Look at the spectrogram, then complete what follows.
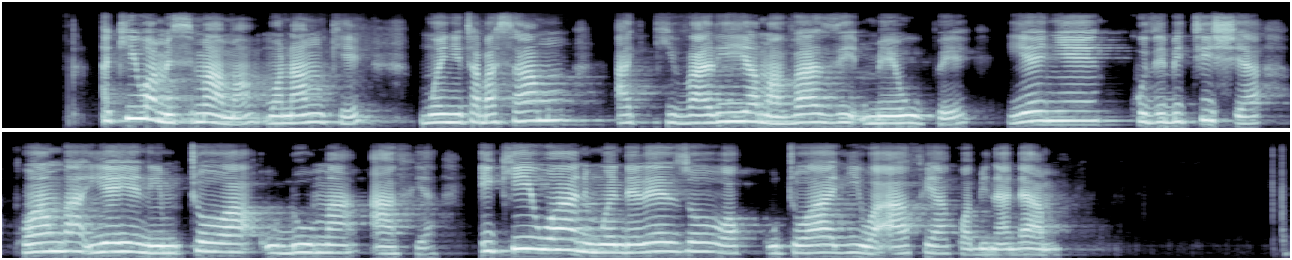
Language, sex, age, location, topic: Swahili, female, 25-35, Dar es Salaam, health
